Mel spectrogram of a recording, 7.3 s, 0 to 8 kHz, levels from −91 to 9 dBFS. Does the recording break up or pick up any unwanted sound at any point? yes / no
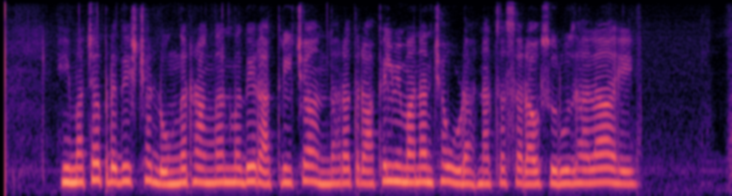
no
